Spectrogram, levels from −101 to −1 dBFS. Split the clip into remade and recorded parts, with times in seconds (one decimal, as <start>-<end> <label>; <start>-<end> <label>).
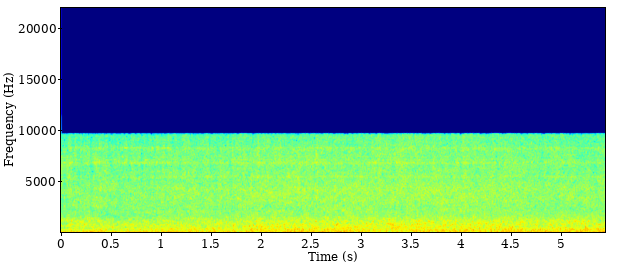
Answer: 0.0-0.6 remade; 0.6-1.1 recorded; 1.1-4.3 remade; 4.3-4.8 recorded; 4.8-5.4 remade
